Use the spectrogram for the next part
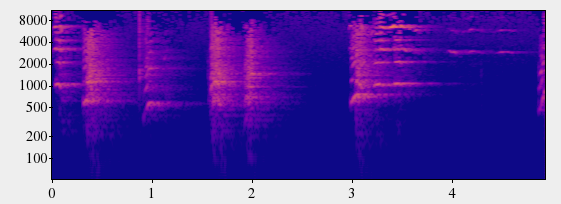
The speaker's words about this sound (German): Warum heult der Hund?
